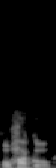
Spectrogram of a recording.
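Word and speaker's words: 十八番: number with the kanji for 18 so it's pronounced Oaxaca but it is written with with 18 and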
